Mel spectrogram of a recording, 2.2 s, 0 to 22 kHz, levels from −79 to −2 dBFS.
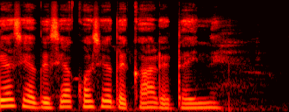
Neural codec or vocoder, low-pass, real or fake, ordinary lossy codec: none; none; real; none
